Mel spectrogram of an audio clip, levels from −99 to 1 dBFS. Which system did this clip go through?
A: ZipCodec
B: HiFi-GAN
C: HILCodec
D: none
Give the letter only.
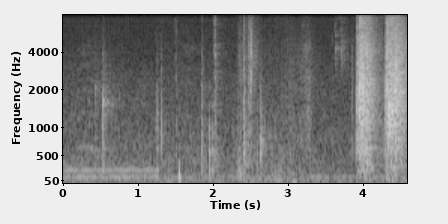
D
